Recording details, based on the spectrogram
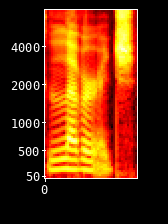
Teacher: Pronunciation wise, leverage, the first syllable is the stressed part, love, that's the stressed part, leverage.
